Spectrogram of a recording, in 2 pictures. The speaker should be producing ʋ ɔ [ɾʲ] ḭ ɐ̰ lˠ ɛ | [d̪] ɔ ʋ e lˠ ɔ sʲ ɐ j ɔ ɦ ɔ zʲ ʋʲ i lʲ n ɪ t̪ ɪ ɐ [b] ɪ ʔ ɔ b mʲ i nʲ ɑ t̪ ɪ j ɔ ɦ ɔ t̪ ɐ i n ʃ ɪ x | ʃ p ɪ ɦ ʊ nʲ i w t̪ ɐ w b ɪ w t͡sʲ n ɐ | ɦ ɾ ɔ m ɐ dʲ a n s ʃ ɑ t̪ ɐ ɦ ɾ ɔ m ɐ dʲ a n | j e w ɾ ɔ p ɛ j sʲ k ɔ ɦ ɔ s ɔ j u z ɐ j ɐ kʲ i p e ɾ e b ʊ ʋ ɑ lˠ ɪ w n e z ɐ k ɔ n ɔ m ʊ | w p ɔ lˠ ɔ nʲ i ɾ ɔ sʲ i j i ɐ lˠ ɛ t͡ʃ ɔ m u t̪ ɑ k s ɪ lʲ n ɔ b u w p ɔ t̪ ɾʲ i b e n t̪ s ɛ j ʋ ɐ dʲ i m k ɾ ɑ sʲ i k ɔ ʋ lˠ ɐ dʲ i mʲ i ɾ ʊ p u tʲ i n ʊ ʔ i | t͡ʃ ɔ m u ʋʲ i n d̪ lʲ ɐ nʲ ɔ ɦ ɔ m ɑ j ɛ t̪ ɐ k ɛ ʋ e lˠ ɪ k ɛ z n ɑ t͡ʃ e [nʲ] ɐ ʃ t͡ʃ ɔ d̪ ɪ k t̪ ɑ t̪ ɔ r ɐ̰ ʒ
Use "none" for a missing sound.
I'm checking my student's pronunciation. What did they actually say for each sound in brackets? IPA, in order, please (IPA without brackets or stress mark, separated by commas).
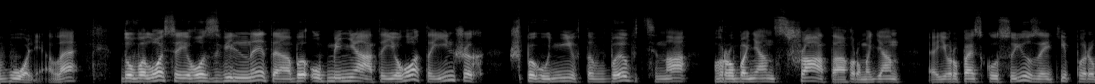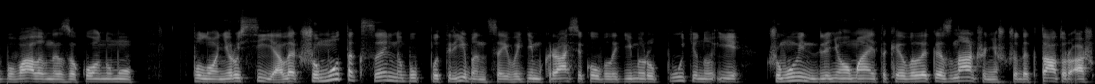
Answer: lʲ, d̪, b, nʲː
